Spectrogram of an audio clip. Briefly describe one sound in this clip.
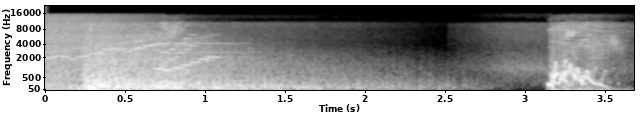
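Bright electronic celebration chimes ring out and slowly fade.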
